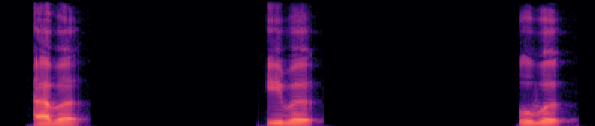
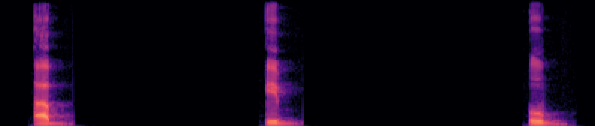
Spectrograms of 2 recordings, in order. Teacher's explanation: حرف با پر جزم آئے تو دونوں ہونٹ آپس میں مل کر الگ ہو جاتے ہیں اور قلقلہ ہوتا ہے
